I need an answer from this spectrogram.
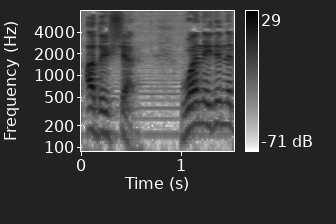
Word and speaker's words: Adoshem: When we say the Birkas Kohanim, we have the Shem Adnos Yudke Vavke, which we pronounce Adoshem.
